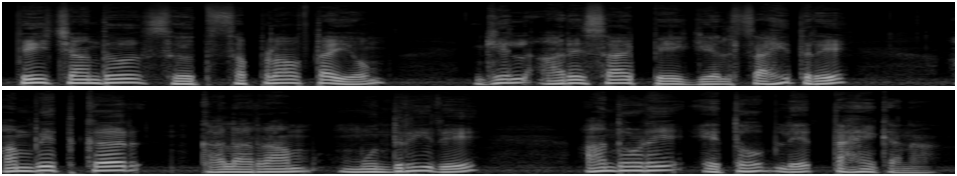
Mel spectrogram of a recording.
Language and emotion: Santali, neutral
